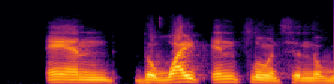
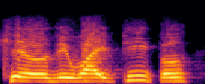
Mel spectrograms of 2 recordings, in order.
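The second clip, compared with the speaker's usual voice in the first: higher, louder, a lightly voiced comic bit; mock comic rant; 4 semitones higher, 4 dB louder than usual. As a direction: quote the punchline with a touch of showman. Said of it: "that was some funny shit".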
